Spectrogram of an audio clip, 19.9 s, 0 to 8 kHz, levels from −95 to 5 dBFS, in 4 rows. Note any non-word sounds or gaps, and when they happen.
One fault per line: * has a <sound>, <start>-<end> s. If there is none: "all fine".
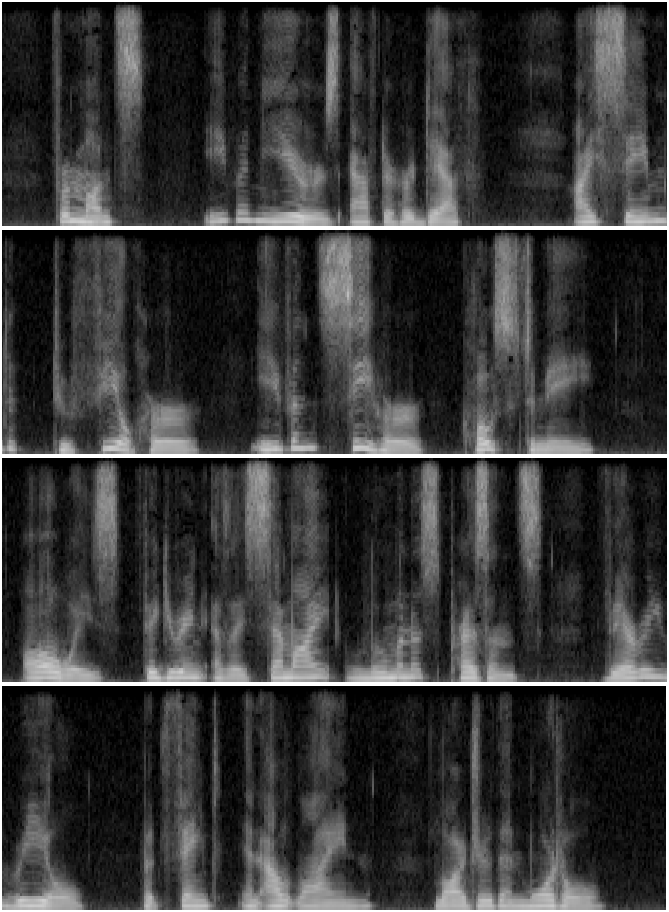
all fine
